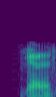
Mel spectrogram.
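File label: Dispatch 1, P25; WSO DISP 1; wake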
